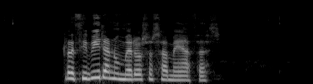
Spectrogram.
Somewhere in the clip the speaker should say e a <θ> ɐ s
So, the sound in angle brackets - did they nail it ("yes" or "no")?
yes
